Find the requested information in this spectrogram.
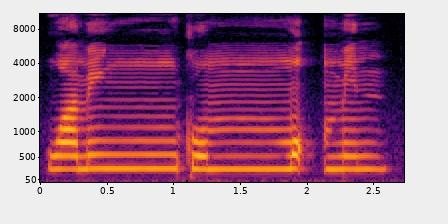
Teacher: آخر میں میم ساکن ہے، پھر حرف المیم ہے کلمت مؤمن، یہاں حکم ہے ادغام متماثلین صغیر، مطلب ہم پہلے میم کو دوسرے میم میں ملا کے ایک ہی میم غنہ اور تشدید کے ساتھ پڑھیں گے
